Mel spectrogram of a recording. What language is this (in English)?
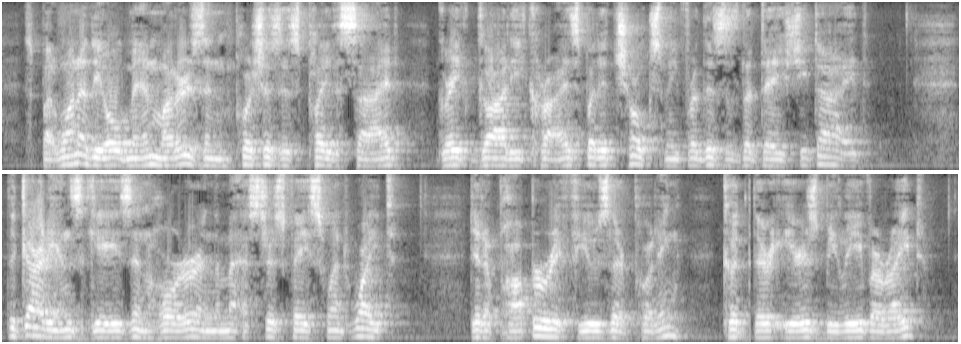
English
